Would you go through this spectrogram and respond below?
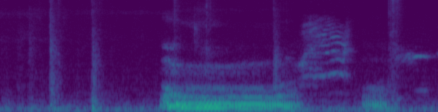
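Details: Samoyed named Gomi greeting its owner in the morning indoors with a drawn-out, wavering grumbling vocalization about one and a half seconds long, low and harmonic-rich, followed by a brief higher whine; a few soft clicks before.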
